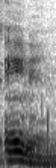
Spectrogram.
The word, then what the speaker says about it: Anin: My name is Anin. My name is pronounced like A Nintendo minus the Tendo.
